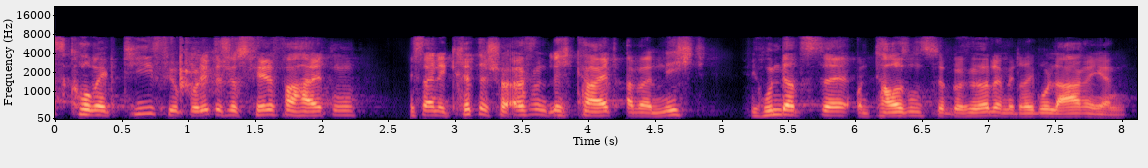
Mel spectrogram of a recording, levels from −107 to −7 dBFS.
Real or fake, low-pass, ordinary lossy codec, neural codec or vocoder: fake; 7.2 kHz; AAC, 48 kbps; codec, 16 kHz, 4 kbps, X-Codec, HuBERT features, trained on general audio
